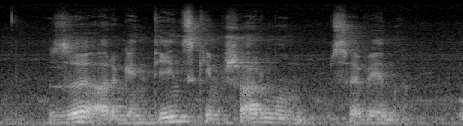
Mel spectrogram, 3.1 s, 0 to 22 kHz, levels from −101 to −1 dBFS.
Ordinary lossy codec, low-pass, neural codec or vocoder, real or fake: none; 19.8 kHz; none; real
